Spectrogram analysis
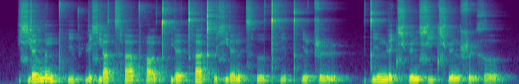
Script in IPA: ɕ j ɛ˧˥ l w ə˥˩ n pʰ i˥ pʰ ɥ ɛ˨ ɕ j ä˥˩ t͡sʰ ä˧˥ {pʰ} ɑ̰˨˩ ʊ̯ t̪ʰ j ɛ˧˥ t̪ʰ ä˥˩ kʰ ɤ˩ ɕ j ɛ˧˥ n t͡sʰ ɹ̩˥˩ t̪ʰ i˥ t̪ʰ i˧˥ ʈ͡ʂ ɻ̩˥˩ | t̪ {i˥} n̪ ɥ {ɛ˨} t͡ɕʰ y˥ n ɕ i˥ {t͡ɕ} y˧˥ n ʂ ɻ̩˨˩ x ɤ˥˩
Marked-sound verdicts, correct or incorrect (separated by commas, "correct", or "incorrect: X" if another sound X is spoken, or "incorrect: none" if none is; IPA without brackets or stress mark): correct, correct, correct, incorrect: t͡ɕʰ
